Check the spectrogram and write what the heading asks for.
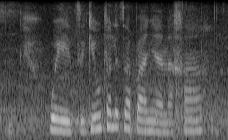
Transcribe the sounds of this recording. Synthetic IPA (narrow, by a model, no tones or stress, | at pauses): wet͡sʼɪkʼɪʊt͡ɬʼalet͡sʼapʼaɲanaχa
